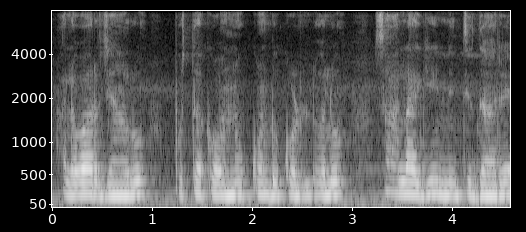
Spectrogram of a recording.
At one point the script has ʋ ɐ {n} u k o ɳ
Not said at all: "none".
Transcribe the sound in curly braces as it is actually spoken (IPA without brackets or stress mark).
nː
